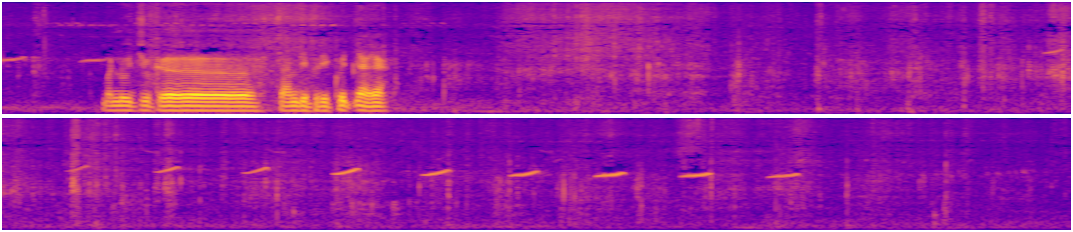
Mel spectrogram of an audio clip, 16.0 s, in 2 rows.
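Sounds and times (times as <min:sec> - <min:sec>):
bird whistling: 0:00.0 - 0:00.8, 0:07.8 - 0:14.1.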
